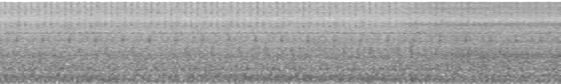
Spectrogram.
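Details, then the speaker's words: Hot-engine idle on a Japanese idle air control system (Lancer/Toyota type) with an airy intake hiss; the idle valve is heard opening and holds speed steady while the air path is disturbed: normal idle air control response. "but I'll give you an example show now I can hear that idle valve opening"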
